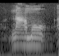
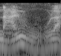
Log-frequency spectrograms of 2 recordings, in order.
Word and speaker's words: 南无: 无不用无，用摸摸，用言字旁一个摸字的那个摸，那摸啊。那么这样子你就不会念成南无了哦。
